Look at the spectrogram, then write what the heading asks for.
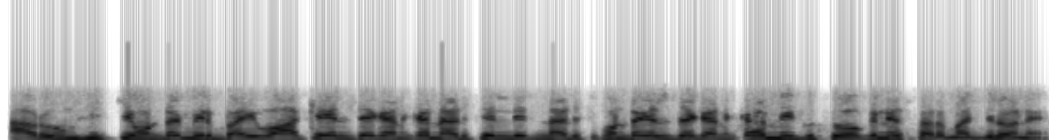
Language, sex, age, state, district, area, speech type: Telugu, male, 45-60, Andhra Pradesh, West Godavari, rural, conversation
